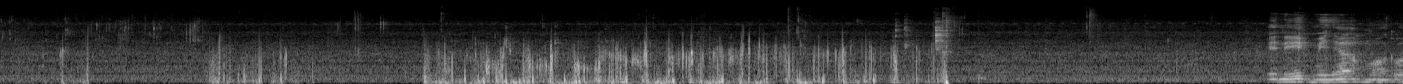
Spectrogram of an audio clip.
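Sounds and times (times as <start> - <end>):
wet chewing of noodles: 0.0 - 9.5.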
